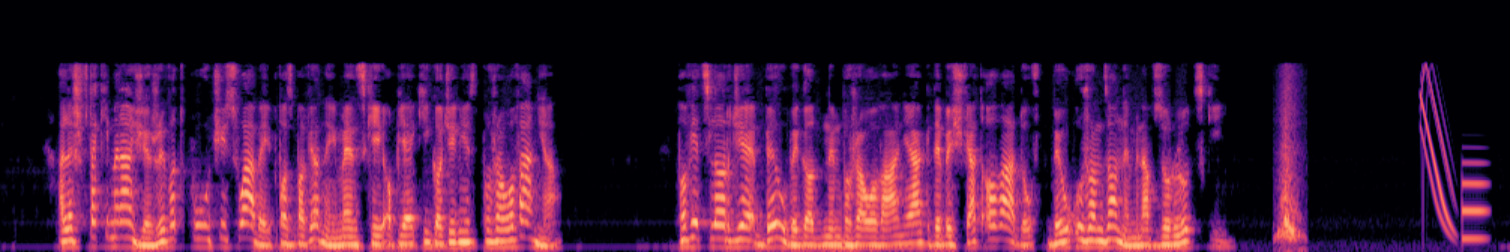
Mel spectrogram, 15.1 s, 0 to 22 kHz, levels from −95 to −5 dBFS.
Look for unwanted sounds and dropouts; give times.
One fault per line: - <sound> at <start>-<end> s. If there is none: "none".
- whoosh at 12.7-13.1 s
- chirp at 14.2-14.9 s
